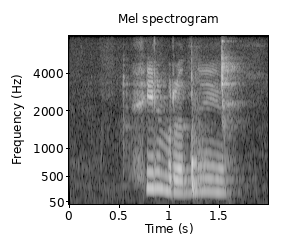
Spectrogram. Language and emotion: Russian, neutral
